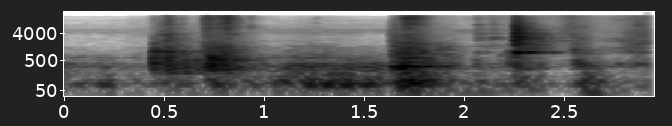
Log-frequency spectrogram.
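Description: Food is stirred in a cooking pot, probably a pressure cooker with oil. A spoon scrapes and clanks against the metal in a few irregular bursts, fairly close, with no talk.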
